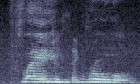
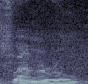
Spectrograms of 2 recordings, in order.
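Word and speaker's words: Flamerule: don't don't have Advantage flame rule is is the official way of pronouncing it yeah I think one of the novels I read many years ago many many years ago had it as flammer rule when are you going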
